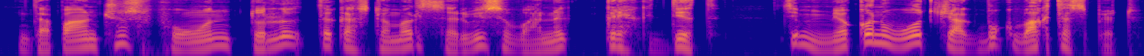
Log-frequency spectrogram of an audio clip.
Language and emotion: Kashmiri, angry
